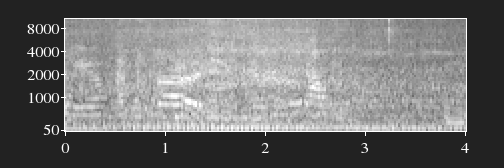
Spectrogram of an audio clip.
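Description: A woman's voice in a soft, speech-like passage between sung lines of Mường folk song, over a steady low engine hum that swells in the middle.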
